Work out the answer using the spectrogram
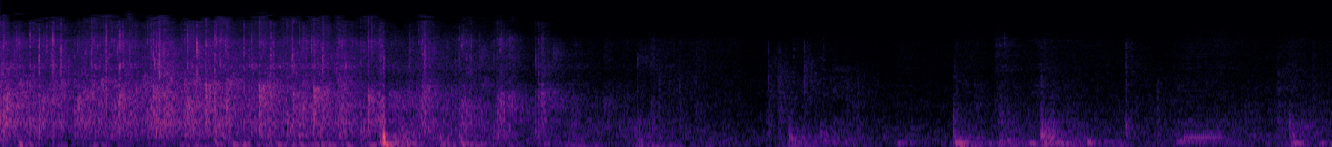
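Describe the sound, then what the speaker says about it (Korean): Audience applause at a small concert held at a hospital, fairly loud for the first few seconds, then fading into scattered claps, thumps and quiet room noise. "박수 한번 좀 보내주십시오"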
